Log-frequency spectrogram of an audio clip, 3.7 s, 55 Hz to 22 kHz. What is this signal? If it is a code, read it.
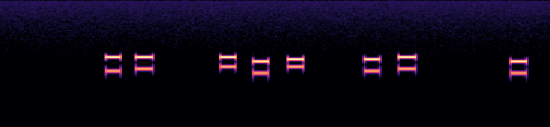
DTMF, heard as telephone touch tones, dialled by hand, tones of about 110 ms. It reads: 69 #10 59 1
